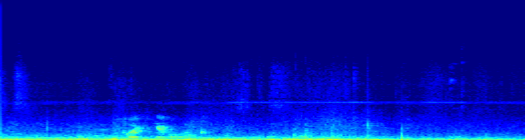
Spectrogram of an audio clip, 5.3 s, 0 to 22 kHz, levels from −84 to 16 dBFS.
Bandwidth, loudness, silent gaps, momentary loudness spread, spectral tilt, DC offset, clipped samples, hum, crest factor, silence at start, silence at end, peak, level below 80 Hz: 10 kHz; -34 LUFS; none; 9 LU; -8 dB/octave; under 0.1%; under 0.1%; none; 14 dB; 0 s; 0 s; -16 dBFS; -32 dBFS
